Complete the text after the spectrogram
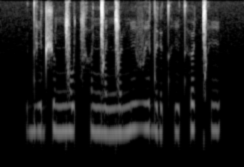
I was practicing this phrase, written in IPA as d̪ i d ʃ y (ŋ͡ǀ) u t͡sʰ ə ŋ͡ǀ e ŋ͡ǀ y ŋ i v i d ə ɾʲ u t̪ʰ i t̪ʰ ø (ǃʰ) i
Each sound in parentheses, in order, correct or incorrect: correct, incorrect: ǀʰ

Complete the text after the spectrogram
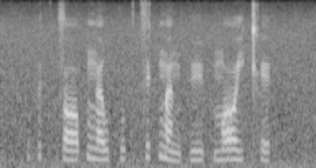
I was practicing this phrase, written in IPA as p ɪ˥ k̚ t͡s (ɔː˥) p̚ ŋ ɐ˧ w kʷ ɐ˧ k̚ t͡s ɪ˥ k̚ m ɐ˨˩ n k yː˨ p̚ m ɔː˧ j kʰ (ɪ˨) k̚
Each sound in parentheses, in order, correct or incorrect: incorrect: ɔː˨˥, correct

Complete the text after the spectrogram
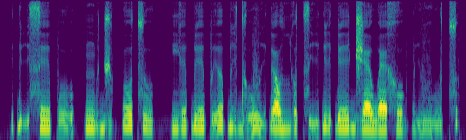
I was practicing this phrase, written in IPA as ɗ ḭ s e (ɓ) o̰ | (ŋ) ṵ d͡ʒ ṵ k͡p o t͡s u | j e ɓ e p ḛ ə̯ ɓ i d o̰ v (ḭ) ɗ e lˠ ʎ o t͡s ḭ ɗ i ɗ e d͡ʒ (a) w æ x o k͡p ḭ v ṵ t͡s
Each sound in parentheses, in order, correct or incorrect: incorrect: p, correct, correct, incorrect: æ

